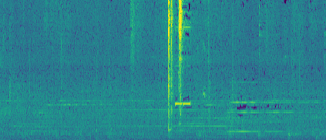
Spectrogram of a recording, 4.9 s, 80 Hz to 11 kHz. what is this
Japan Tokyo Train Station Check In Out Card 3
One of the many field-recordings I made in train stations, on the platforms, and in moving trains, around Tokyo and Chiba prefectures.
October 2016. Most were made during evening or night time. Please browse this pack to listen to more recordings.
announcement, announcements, arrival, beeps, depart, departing, departure, field-recording, footsteps, Japan, metro, platform, public-transport, rail, railway, railway-station, station, subway, Tokyo, train, train-ride, train-station, train-tracks, tram, transport, tube, underground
